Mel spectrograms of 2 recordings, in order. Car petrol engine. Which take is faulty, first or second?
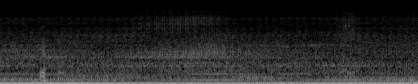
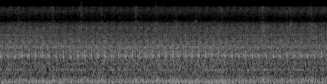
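second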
